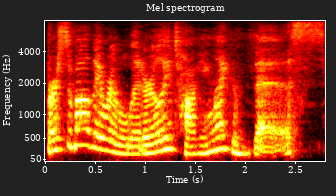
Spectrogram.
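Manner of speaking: put-on gossipy Valley Girl speaking voice. Telling a friend about two women gossiping at work, in a valley girl voice. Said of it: "Valley Girl, right?".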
